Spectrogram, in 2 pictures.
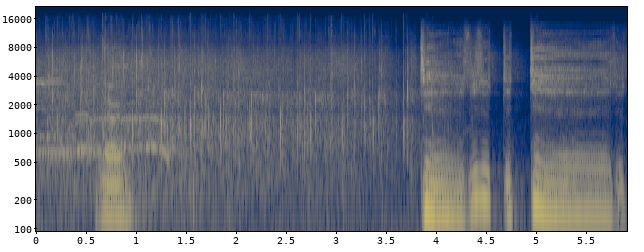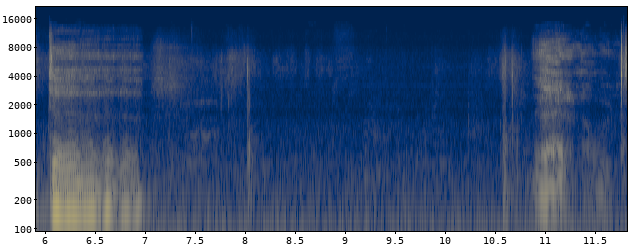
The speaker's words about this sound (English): Everybody, clap for the pretty girl.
